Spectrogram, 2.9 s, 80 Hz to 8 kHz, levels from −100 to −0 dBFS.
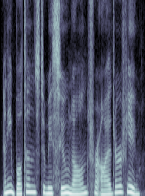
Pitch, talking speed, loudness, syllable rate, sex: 220 Hz, 205 wpm, -14 LUFS, 4.8 syllables/s, female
